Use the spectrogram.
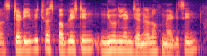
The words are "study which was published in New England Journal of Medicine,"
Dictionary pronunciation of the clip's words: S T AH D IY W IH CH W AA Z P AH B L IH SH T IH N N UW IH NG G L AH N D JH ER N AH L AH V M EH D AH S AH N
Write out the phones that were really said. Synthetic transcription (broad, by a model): S T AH D IY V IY CH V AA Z P AH B L IH SH T IH N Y UW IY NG G L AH N D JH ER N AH L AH F M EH D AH S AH N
